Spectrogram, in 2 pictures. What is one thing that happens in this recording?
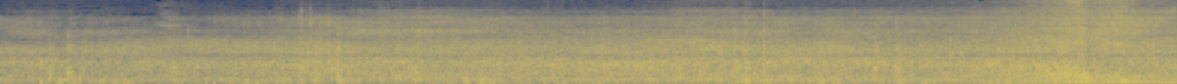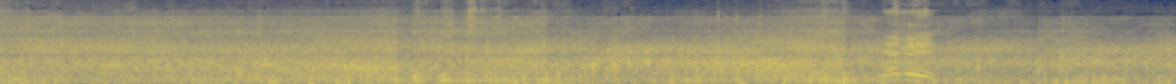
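Traffic rolls past close by outdoors.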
